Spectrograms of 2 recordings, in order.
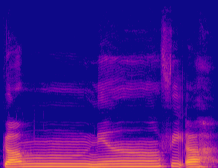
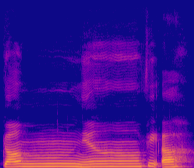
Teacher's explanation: میم ساکنہ کے بعد میم متحرکہ ہے، لہٰذا ان دونوں میں ادغام کامل الشفوی مثلین الصغیر مع الغنہ ہو رہا ہے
